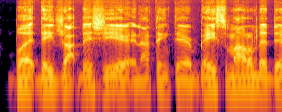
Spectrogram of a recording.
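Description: Talking at a fairly quick pace, a man uses an American accent. His tone is bright and sharp, with vocal fry. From Oxon Hill, Maryland (DC area). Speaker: podcast co-host, investor. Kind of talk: casual chat.

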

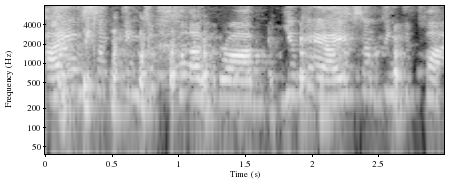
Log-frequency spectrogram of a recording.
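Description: A woman speaks in a raised, projected voice with a Boston accent. Her tone is bright and sharp. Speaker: RCM trainer and consultant. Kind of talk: panel discussion, live webinar Q&A. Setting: video call webinar.

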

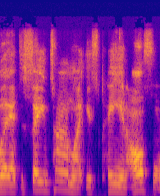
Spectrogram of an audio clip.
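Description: At a moderate pace, a man with an American accent speaks in an ordinary speaking voice at a fairly high pitch. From North Carolina. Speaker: artist, muralist. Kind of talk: casual interview.

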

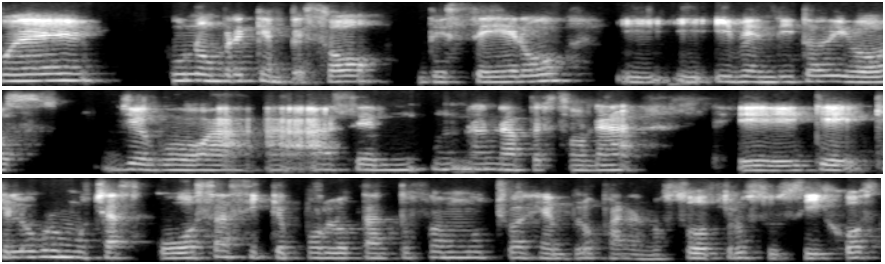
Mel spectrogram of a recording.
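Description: Talking at a fairly slow pace, a woman with a plain, everyday voice holds a medium pitch and fairly even intonation. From Mexico, Durango. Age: 50s. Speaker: network marketing leader. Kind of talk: motivational seminar talk.

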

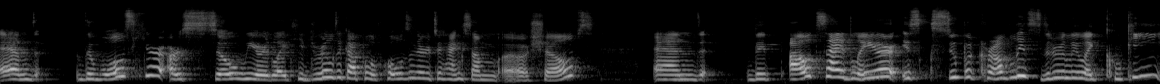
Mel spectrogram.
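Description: A woman speaks with lively intonation. Her voice is high-pitched. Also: fairly slow pace. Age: young. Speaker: podcast host. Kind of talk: interview conversation.

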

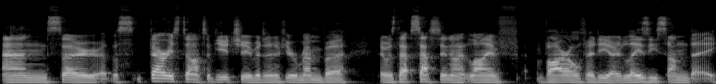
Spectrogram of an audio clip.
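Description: With an English accent, a man talks at a fairly quick pace in a fairly low pitch and monotone, flat intonation. The background is quiet. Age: 30s. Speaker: film director. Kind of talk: interview.

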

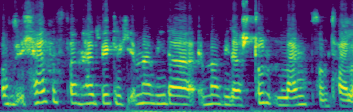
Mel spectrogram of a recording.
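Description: Against noticeable background noise, a woman speaks at a high pitch and a moderate pace with ordinary pitch variation. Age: 40s. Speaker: yoga teacher. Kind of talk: interview storytelling.

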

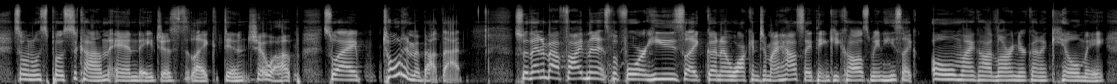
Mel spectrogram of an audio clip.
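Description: Very fast speech comes in an animated tone with ordinary pitch variation and very even loudness. Noticeable background noise runs underneath. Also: woman, medium pitch for a woman. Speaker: podcast host. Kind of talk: casual chat. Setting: studio.

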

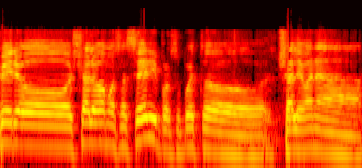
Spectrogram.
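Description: This man has a normal speaking voice with a fairly high pitch. His pitch variation is ordinary. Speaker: esports club manager. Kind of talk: casual interview.

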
